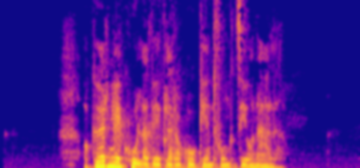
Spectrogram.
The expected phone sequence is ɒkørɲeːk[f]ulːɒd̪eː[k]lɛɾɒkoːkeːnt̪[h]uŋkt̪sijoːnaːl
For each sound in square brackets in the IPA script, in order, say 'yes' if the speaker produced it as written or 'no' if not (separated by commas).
no, yes, no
